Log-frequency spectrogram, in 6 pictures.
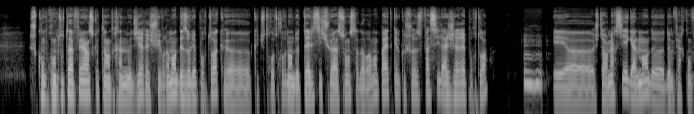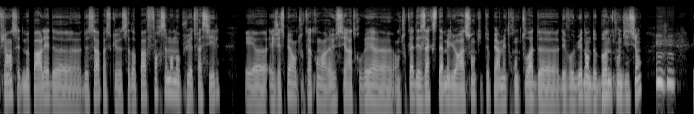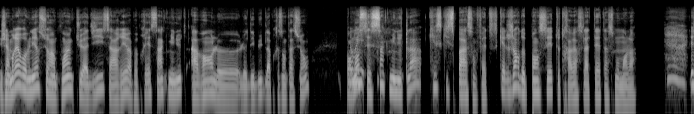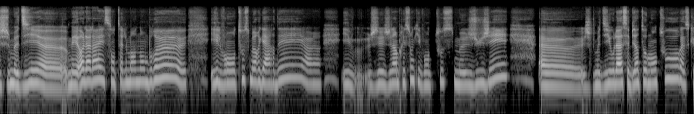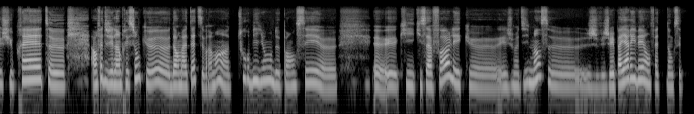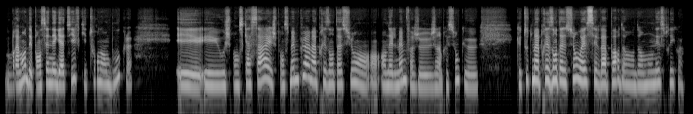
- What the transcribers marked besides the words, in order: stressed: "bonnes"; stressed: "cinq"; stressed: "nombreux"; stressed: "tourbillon"
- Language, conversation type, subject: French, advice, Comment réduire rapidement une montée soudaine de stress au travail ou en public ?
